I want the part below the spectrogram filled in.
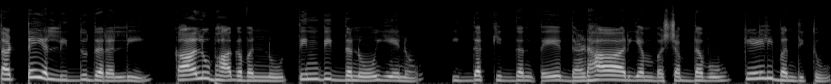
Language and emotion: Kannada, neutral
